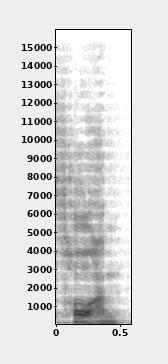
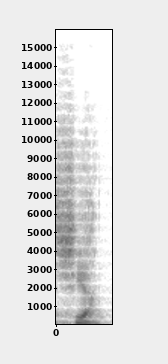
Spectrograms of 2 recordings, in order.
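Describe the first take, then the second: First: The name begins with the syllable 'Seo'. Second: The name begins with the syllable 'Shi'. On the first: This is the Korean reading of the written characters. "한자로 쓰면 서안" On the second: This is the Chinese pronunciation. "중국식 발음하면 시안"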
